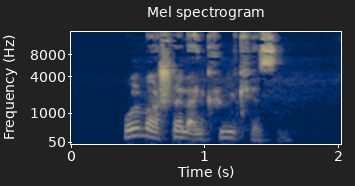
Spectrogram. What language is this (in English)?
German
